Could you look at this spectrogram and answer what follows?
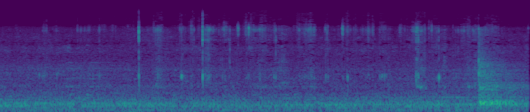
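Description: Faint metallic clicks and scrapes of a pin being screwed by hand into a metal satellite-dish LNB bracket, over steady outdoor background noise. A louder short noise comes near the end.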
